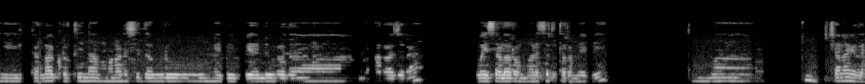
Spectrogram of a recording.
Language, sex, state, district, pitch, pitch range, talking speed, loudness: Kannada, male, Karnataka, Bellary, 150 Hz, 150-155 Hz, 95 wpm, -21 LUFS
